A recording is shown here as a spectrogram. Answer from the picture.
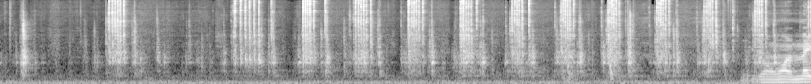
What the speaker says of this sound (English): get your drain plug back in snug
